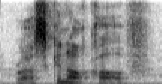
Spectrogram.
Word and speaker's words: Raskolnikov: I completely murdered that uh, that pronunciation. Let me try that again. Uh, Ras- Raskolnikov.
